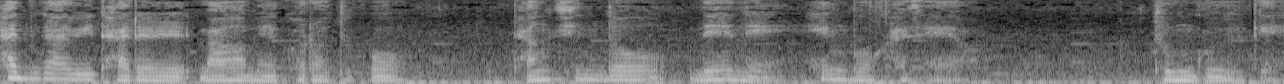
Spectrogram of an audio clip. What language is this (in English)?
Korean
